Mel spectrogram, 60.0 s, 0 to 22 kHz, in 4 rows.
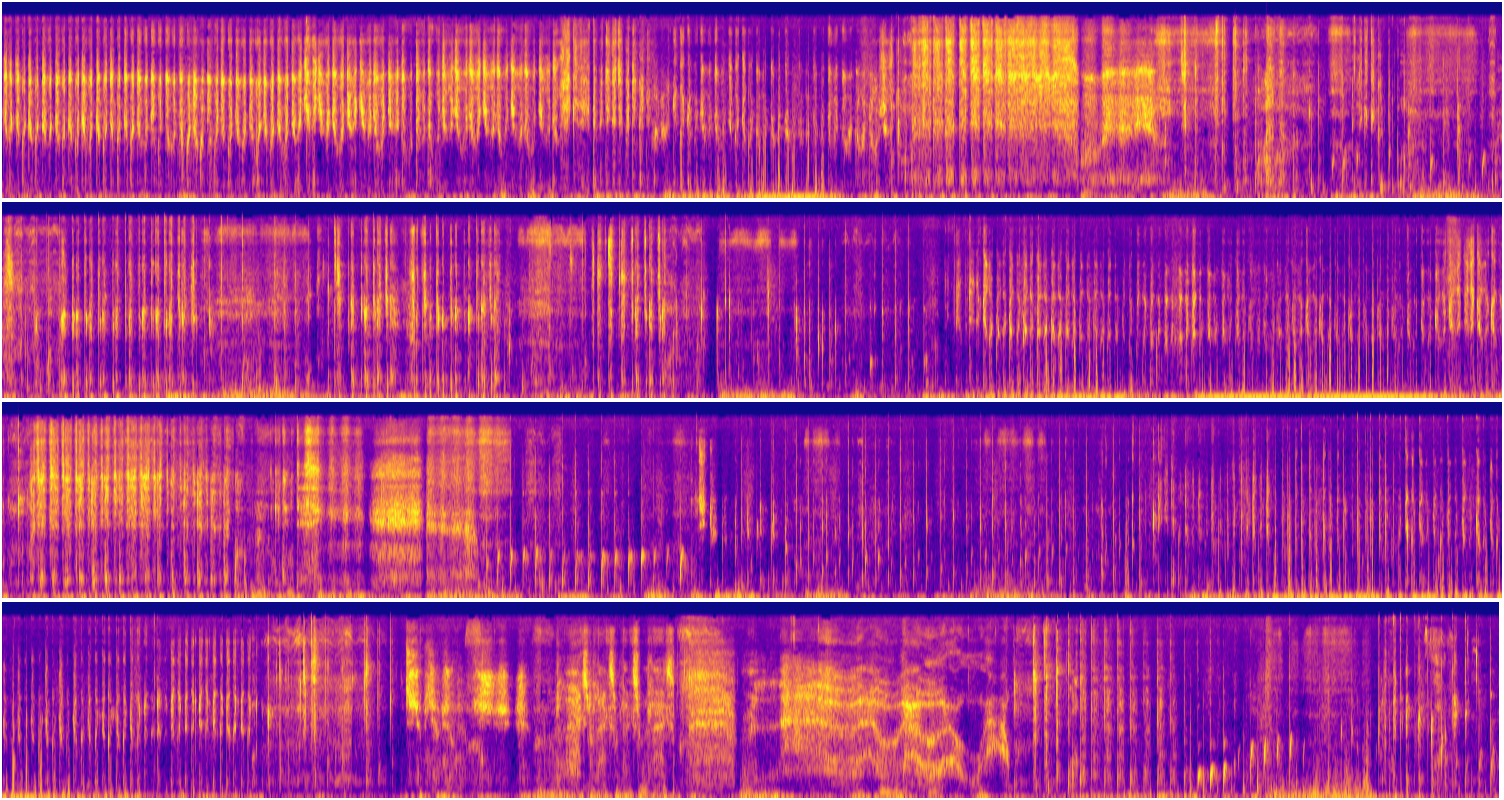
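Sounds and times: mouth clicks pops and smacks: 0:00.0 - 0:59.9.

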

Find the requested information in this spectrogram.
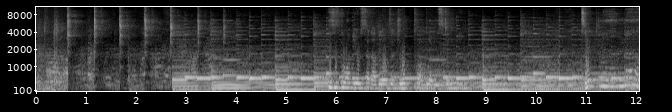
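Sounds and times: drumsticks clicking together: 0:00.6 - 0:03.4.

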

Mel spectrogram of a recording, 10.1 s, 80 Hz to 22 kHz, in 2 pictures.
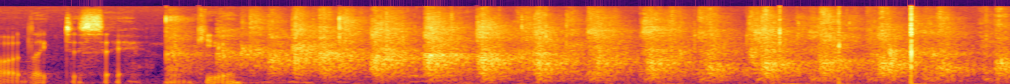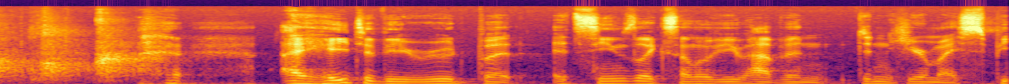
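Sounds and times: audience applauding: 0:00.9 - 0:06.0.

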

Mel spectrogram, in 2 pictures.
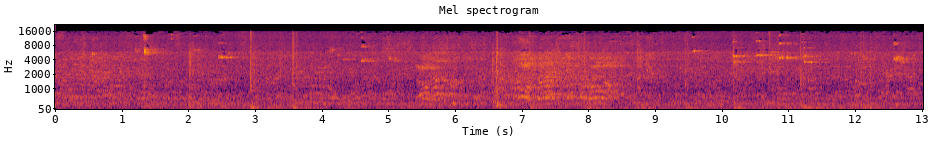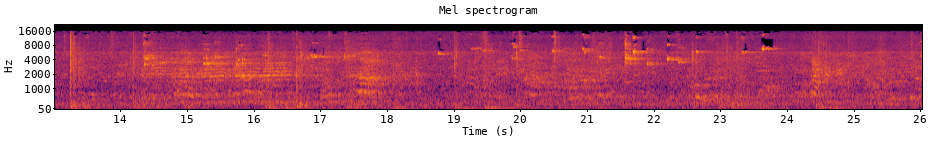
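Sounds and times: spectators' voices: 0:00.0 - 0:26.0.

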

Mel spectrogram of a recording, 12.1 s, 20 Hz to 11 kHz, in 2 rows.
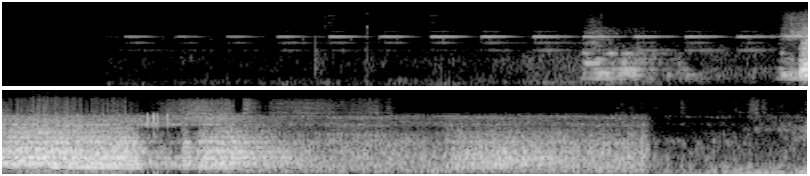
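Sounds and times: railroad crossing bell ringing: 0:00.8 - 0:09.4.

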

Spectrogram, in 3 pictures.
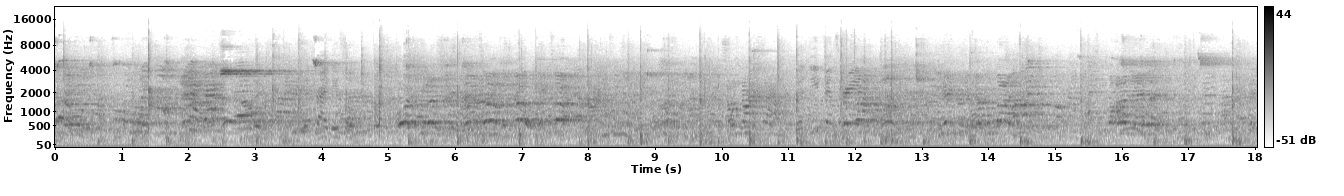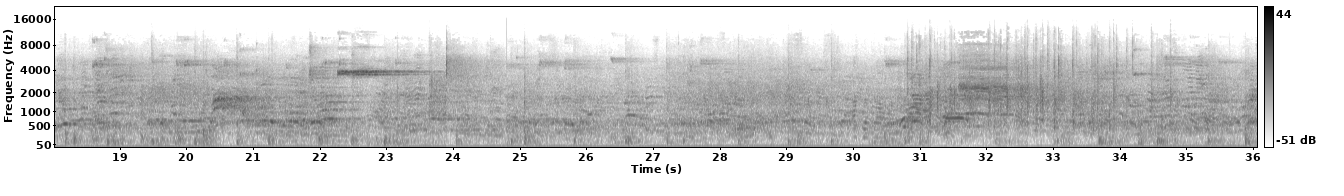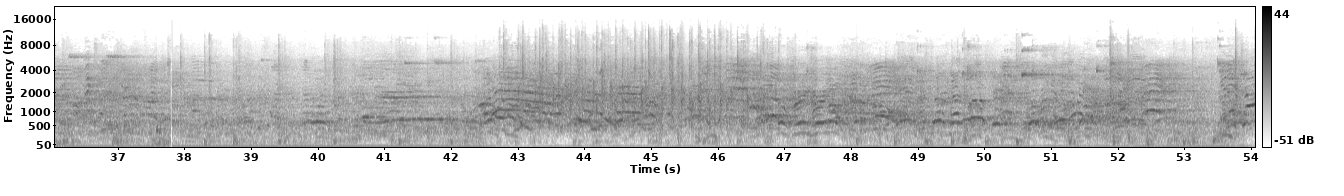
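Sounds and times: indistinct voices in echoing gym: 0:00.0 - 0:54.0.

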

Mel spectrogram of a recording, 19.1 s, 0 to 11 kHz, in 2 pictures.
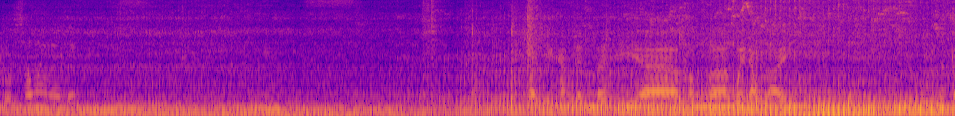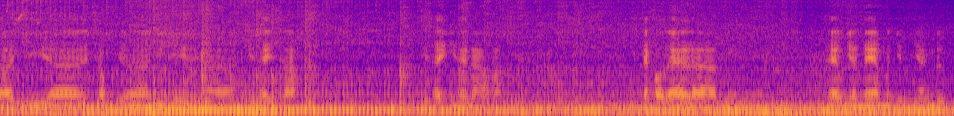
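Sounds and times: small engine droning: 0:00.0 - 0:19.0
voices: 0:05.2 - 0:12.8, 0:13.7 - 0:14.7, 0:16.0 - 0:16.9, 0:17.8 - 0:19.0.

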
